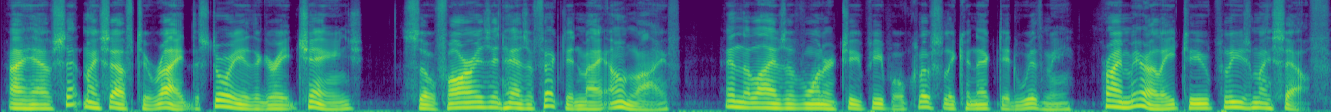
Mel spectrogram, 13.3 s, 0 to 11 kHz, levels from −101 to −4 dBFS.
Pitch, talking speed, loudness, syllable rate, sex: 125 Hz, 165 wpm, -18 LUFS, 4.6 syllables/s, male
